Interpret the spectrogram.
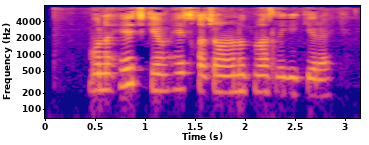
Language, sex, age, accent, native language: Uzbek, female, 19-29, Buxoro, Uzbek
